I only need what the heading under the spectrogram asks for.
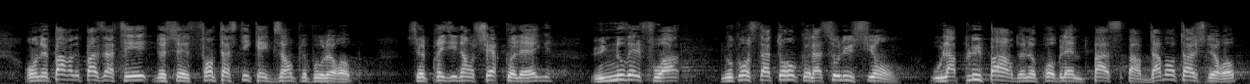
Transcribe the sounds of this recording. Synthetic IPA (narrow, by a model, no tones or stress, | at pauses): ɔ̃nəpaʁlpazased̪əsəfɑ̃t̪ast̪ikɛɡzɑ̃pləpuʁløʁɔp | səpχezid̪ɑ̃ʃɛʁkɔlɛɡ | ynːuvɛlfwa | nukɔ̃st̪at̪ɔ̃kəlasɔlysjɔ̃ | ulaplypaʁd̪ənopχɔblɛmpaspaʁd̪avɑ̃t̪aʒd̪øʁɔp̚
